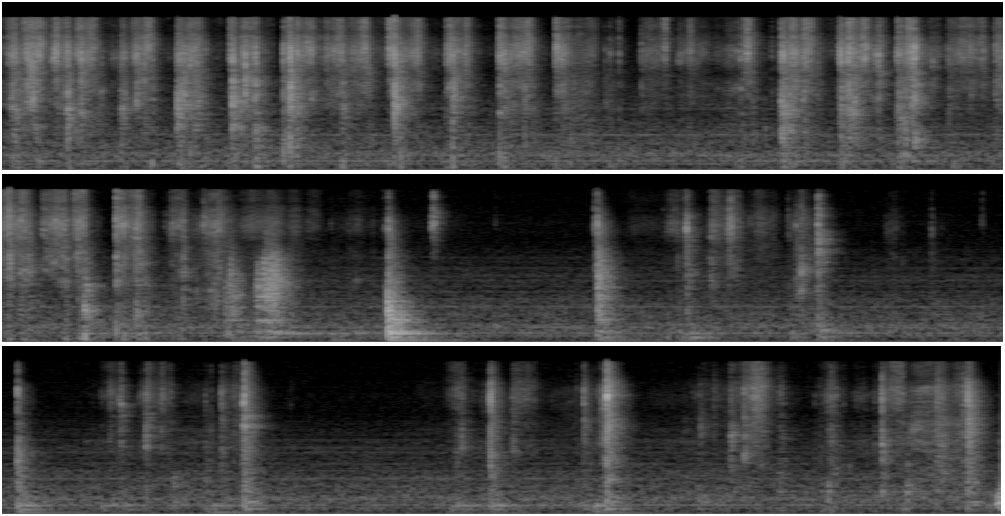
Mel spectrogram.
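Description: A tarot deck being shuffled and handled by hand: a dense run of quick card clicks and slaps for about the first half, thinning to a few separate taps later on.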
